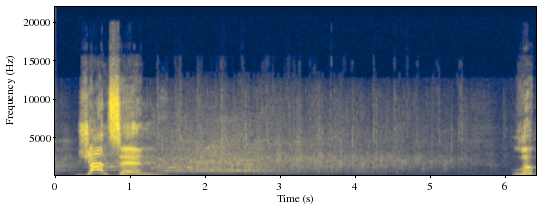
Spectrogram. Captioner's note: audience cheers and applauds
